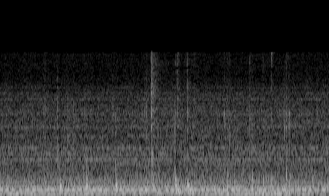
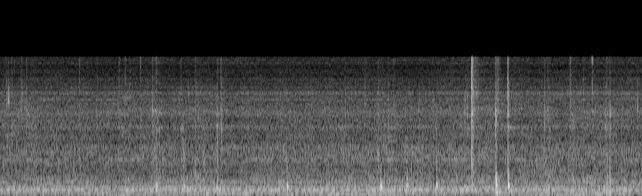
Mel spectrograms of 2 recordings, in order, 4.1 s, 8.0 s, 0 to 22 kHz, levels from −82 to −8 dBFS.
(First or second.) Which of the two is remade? second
